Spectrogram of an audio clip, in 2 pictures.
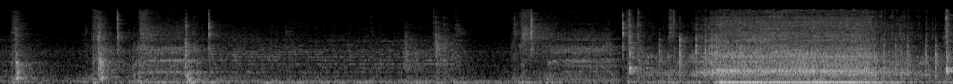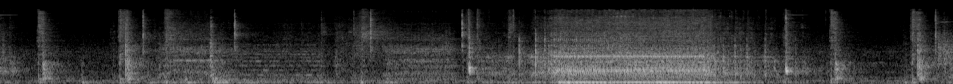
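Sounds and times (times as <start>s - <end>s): sewing machine stitching: 6.8s - 9.4s, 14.7s - 17.4s
machine clicks and knocks: 8.9s - 12.0s, 16.6s - 19.0s.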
